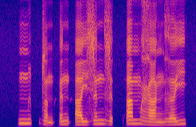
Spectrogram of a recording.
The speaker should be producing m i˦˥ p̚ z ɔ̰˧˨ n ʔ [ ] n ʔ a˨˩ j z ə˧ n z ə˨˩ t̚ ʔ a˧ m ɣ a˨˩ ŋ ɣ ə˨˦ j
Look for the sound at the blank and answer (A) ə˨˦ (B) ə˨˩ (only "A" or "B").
A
